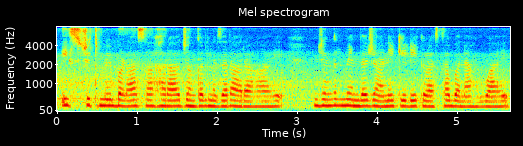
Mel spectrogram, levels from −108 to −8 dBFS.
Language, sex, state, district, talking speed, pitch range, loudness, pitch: Hindi, female, Goa, North and South Goa, 230 wpm, 190-210 Hz, -19 LUFS, 200 Hz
